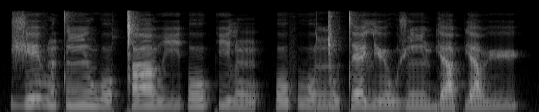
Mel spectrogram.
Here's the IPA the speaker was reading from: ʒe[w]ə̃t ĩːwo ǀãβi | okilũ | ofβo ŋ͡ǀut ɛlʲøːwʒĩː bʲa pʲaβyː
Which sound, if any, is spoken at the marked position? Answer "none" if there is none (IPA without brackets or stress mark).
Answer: v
